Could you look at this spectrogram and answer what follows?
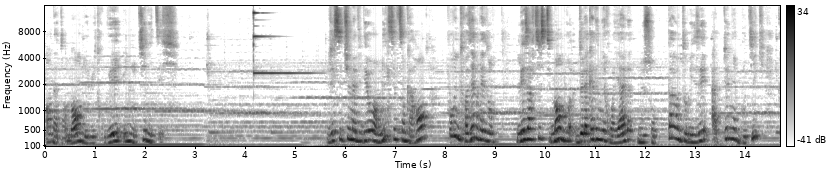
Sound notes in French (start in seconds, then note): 4.1 ding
